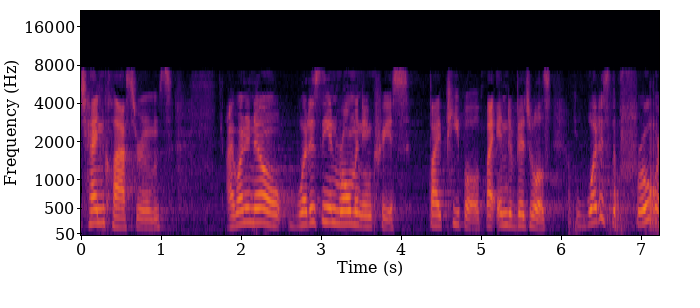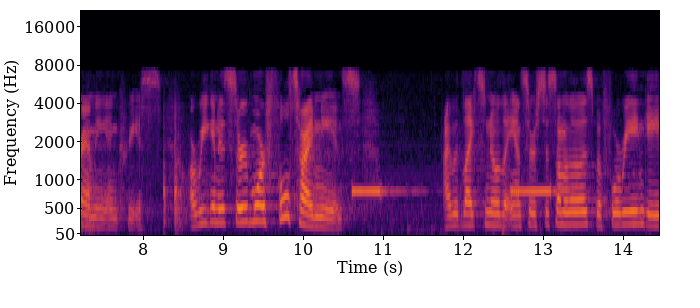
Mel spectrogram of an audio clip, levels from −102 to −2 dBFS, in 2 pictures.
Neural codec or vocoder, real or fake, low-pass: none; real; 7.2 kHz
